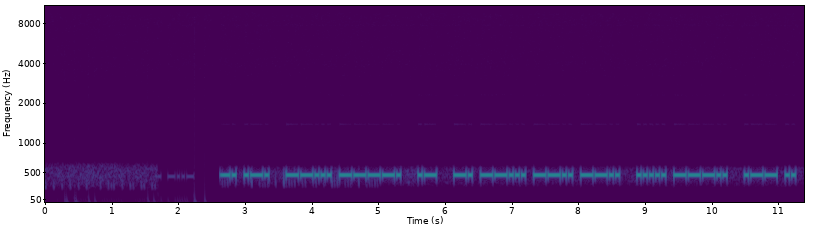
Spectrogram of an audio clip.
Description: Morse code, heard as a keyed tone, about 25 wpm, 460 Hz. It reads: NR 79 A N7ZZ 58 WI
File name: contests / ss-cw-k5tr-op-n5rz -2300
